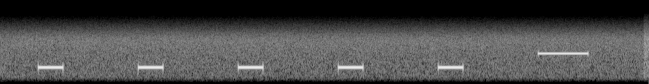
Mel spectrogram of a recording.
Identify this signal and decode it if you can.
Radio time signal (five pips and a higher one, as on Chinese radio), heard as pips, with radio hiss and a squelch burst at the end.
